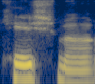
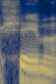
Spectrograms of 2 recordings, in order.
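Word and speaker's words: Kshema: or the 6th house, they call it Keshma, or Shema is actually the pronunciation in Sanskrit, Shema Vimshottri dasha.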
